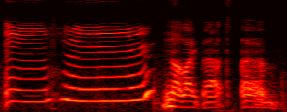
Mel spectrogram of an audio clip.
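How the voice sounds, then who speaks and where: A woman's voice: mid-range voice, expressive, measured pace. A young woman vlogging, telling stories in a chatty, self-mocking way with lots of filler words. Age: young adult. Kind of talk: casual storytelling to camera.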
